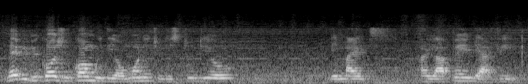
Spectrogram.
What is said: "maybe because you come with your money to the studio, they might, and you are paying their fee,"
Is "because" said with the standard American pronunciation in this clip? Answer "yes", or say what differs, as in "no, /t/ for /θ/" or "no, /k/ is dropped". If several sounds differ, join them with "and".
no, /s/ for /z/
